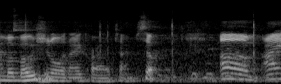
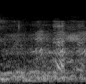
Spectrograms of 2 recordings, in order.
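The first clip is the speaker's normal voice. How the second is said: high laugh. Real, not acted. Teacher laughing about the pre-calculus help, a high burst.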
